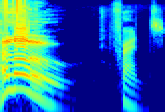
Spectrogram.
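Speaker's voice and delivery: very loud, swooping bird-folk creature voice. Voicing a Kenku who drops from the sky and bows: Kenku voice. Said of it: "He says".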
